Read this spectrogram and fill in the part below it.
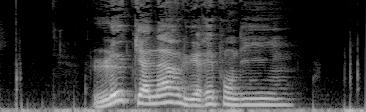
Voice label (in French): narration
